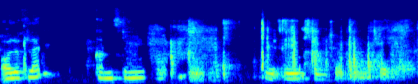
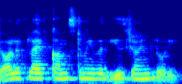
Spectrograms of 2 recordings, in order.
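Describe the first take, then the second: First: It is said with lively, felt energy. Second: It is said flatly, without much energy. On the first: The words are meant and felt. The speaker calls it right. "It's the energy with which you say it" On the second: The words are just recited without meaning them. The speaker calls it wrong. "we don't just say like"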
